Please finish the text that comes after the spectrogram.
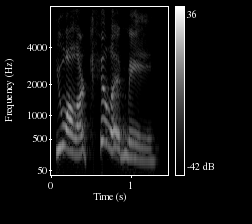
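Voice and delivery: mock outrage at the whole room; imitating angry Sheree. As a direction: throw it back at them, furious. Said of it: "Sheree's like".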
